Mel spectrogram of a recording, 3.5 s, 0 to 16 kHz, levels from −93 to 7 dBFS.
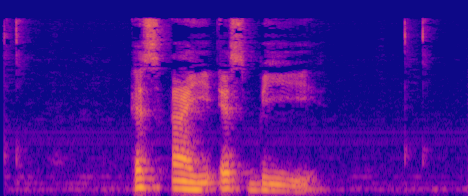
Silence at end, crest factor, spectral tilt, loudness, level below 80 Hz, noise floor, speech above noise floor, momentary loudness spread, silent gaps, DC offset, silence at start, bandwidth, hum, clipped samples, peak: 1.15 s; 22 dB; -4.5 dB/octave; -21 LUFS; -60 dBFS; -61 dBFS; 40 dB; 25 LU; none; under 0.1%; 1 s; 11.5 kHz; none; under 0.1%; -2 dBFS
